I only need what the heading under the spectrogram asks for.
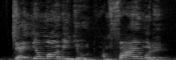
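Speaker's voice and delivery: ordinary delivery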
